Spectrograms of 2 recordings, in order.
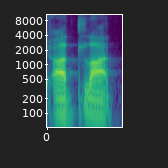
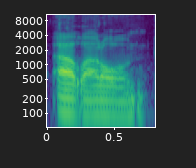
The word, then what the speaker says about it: atlatl: The original word, you'd pronounce it something like atlat, and that's from the Aztec language, not what language. So we've anglicized it to atlatl.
